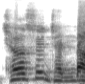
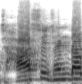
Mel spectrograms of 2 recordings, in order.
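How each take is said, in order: First: The first syllable ends in a short 'a' vowel. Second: The first syllable ends in a long 'aa' vowel. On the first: The speaker calls it right. "झ से झंडा होगा" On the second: The speaker calls it wrong. "आप झा से झंडा बोलेंगे तो गलत है"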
